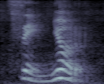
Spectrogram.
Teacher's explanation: la sílaba que tiene el acento o la mayor fuerza de voz es ñor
